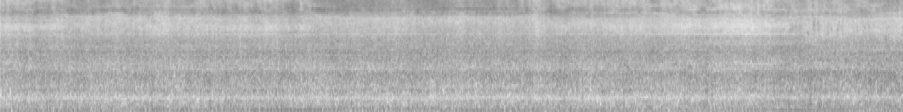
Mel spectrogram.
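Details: Dual-fuel gasoline/diesel camping stove burning diesel in windy conditions after a longer preheat: even, steady hissing roar of fuel vapor from the jet with no sputter or surging; the flame clears and burns cleaner.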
